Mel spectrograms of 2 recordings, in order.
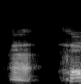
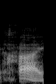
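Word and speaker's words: חי: People say Chei as if it's a Chai, and then they say Ha'olamim.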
